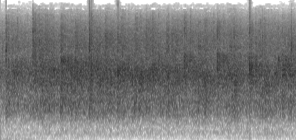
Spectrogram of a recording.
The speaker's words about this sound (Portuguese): Ah, dá um aplauso aí.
